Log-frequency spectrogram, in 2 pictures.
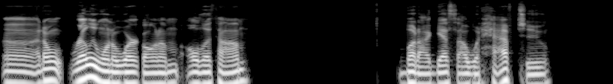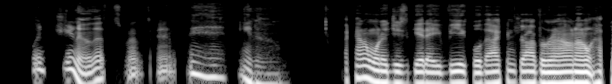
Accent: Alabama, United States; I am from Alabama. This podcast. Yes, I'm in Alabama.

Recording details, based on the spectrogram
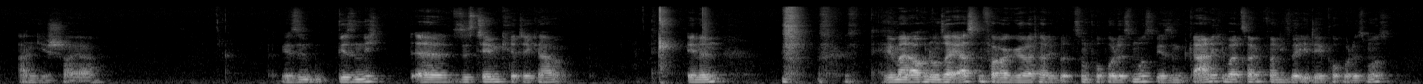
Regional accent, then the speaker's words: Mönchengladbach, North Rhine-Westphalia, Germany; in meiner Heimat, Mönchengladbach, Nee, also

